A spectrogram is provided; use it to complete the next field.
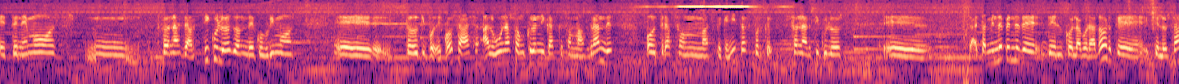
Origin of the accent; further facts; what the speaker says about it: Valencia, Valencian Community, Spain; Y yo soy de Valencia.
